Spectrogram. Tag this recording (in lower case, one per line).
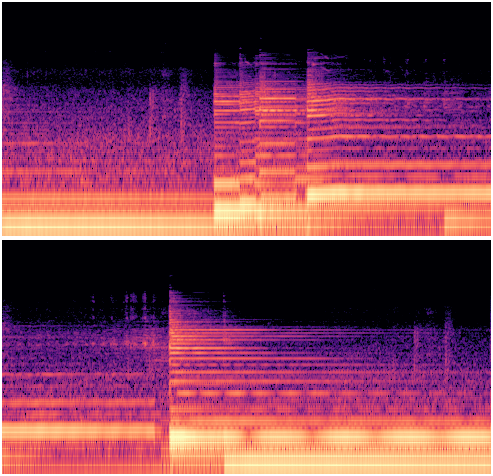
music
